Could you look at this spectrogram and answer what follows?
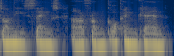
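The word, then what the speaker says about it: Göppingen: these things are from gopping gen I think that's how you pronounce it in Germany which is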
